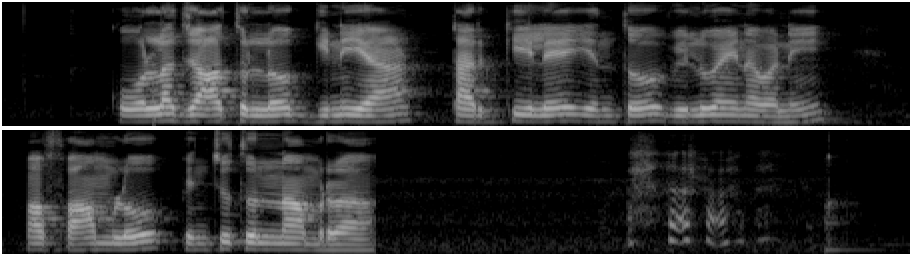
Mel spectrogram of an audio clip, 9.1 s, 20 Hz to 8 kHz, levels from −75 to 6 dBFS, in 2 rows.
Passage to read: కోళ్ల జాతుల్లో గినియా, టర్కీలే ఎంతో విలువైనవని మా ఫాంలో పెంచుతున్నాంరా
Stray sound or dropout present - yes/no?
yes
